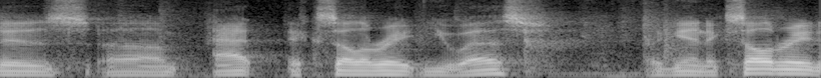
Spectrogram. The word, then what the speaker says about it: Xcelerate: um accelerate us again accelerate is is spelled uh not the common spelling it's uh with an x c e l um so that's accelerate um if we go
